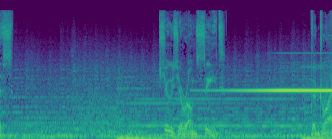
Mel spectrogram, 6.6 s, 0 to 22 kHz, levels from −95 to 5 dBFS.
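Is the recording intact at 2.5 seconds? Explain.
Yes, the audio is intact at 2.5 seconds, with no dropout, click, distortion or other fault audible at that moment.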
